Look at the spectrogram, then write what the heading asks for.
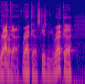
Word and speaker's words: Rekka: Yeah, so she takes them to the Lieutenant Raka and pronounce that correctly, right? Rekka, and tells him like, oh, he found a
